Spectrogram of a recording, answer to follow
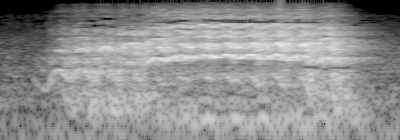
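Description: A horse whinnying: one high-pitched call lasting about a second and a half, held fairly level.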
